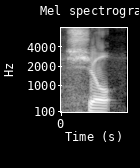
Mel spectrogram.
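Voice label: "syo", Japanese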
